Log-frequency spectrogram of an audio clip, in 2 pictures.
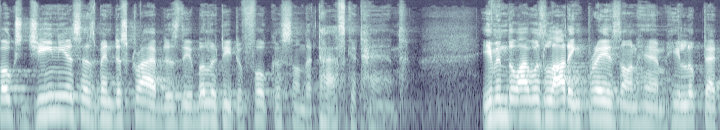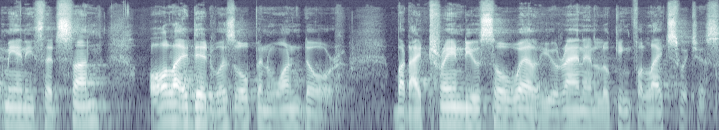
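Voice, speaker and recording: Speaking with an Indian accent, a man uses lively intonation at medium pitch. His moderate delivery has big swings in loudness. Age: 50s. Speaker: motivational speaker. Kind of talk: motivational speech. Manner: animated.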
